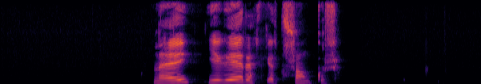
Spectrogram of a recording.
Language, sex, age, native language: Icelandic, female, 60-69, Icelandic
